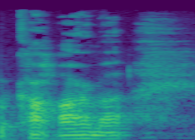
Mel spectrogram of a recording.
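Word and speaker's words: Kharma: It's spelled as sort of K-H, so Kaharma.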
